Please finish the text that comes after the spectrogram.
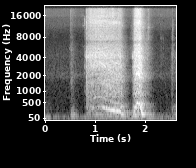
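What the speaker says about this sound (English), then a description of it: "it's amazing how just putting those screws in tightens this up and makes it rigid" A power drill drives screws into a pre-drilled wooden unit in a workshop, heard as two short, close bursts with the motor pitch sliding down as each screw seats.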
